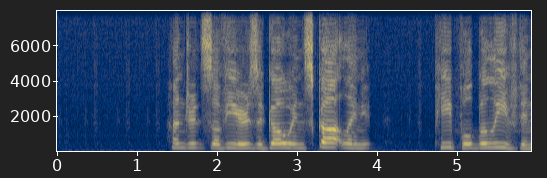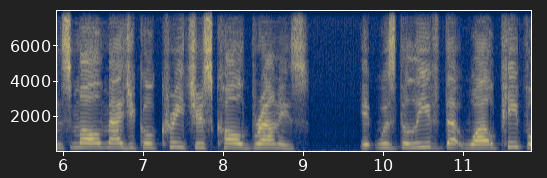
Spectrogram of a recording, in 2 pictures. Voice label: SAD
